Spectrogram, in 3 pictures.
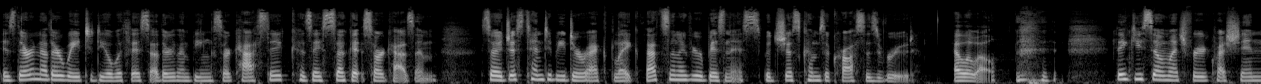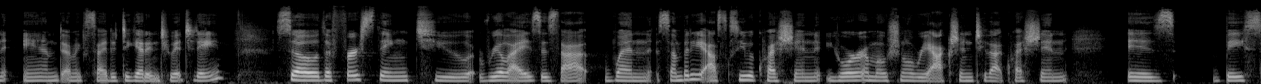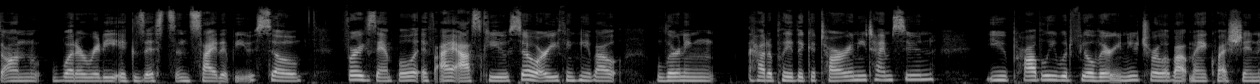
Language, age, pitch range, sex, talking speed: English, 20-39, 170-190 Hz, female, 175 wpm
